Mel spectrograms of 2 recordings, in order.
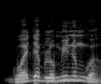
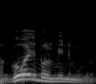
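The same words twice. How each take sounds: First: Said in the usual way. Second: Softer, dropped repeat of gua aja belum minum gua; "Gua aja belum minum gua" said again much softer and lower; quiet repeat. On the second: Real, not acted. Preacher teasing the crowd about the cake, said softly.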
